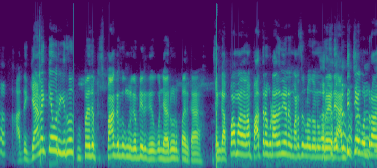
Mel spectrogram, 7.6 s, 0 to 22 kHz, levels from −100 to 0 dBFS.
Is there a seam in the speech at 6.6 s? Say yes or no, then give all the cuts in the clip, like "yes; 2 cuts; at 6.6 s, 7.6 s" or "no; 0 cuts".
no; 2 cuts; at 1.5 s, 4.3 s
